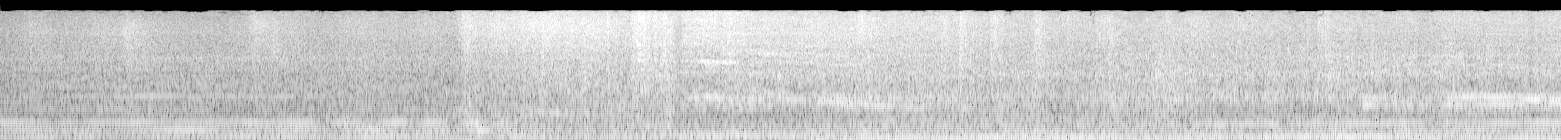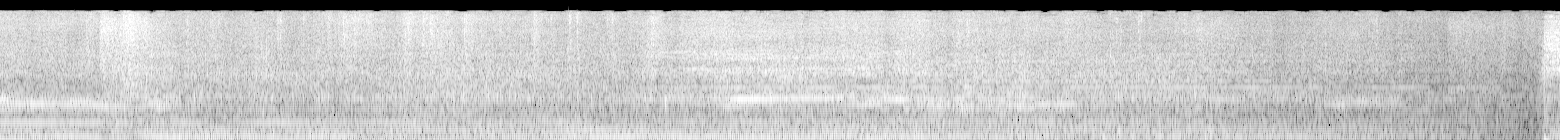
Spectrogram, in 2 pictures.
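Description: A steady engine-like machine drone with hiss, fading in over the first few seconds and then holding level, with faint wavering whine tones above it.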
